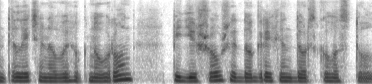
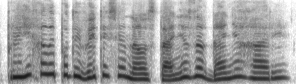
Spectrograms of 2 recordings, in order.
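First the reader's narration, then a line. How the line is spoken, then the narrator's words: Cheerful announcement. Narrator (Ukrainian): радісно повідомила місіс Візлі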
